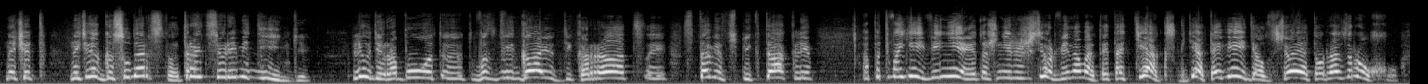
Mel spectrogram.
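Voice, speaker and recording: Мужчина изображает слегка пьяного советского партийного начальника, который покровительственно и насмешливо угрожает, повторяясь и переспрашивая. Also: male voice, very high-pitched, expressive, moderate pace, dry recording, recorded from a distance, pitched above the performer's own voice. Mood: mocking reproach. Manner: patronizing, repetitive, insinuating questions. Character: menacing, mocking Soviet party official, slightly drunk.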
